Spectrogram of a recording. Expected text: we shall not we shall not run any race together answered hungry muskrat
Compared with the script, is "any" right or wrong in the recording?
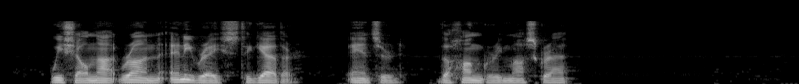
right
